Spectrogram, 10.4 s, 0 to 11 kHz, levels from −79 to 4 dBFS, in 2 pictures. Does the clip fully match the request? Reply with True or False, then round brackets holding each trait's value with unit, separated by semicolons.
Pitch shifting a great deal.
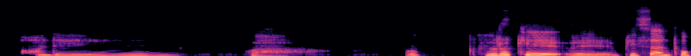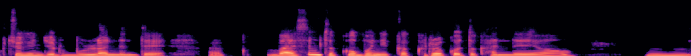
False (5.0 semitones)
